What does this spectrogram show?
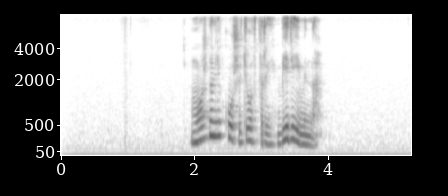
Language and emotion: Russian, neutral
